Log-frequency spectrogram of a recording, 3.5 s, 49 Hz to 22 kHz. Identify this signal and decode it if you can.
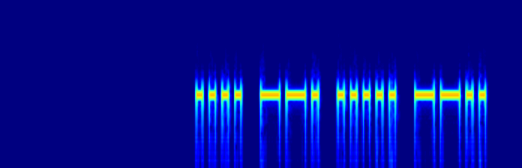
Morse code, heard as a keyed tone, about 28 wpm, 700 Hz. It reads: HG5Z
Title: DXCC-100 Call Signs - 4 Characters - Repeated 2x - 28wpm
